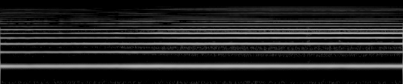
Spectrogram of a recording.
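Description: Unaccompanied alto saxophone holding one long, high, sustained note that swells louder in the middle.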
